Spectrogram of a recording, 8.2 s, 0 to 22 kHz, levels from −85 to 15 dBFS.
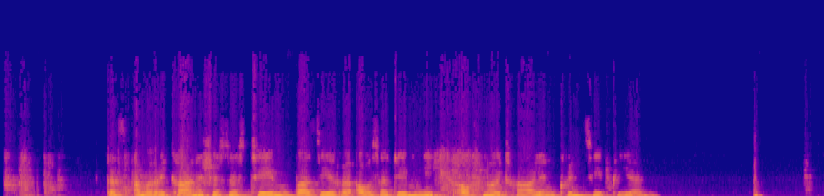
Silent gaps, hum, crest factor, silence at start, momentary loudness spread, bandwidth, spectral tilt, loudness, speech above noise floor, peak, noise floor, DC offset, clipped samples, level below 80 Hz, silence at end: none; none; 14 dB; 0.05 s; 16 LU; 8.2 kHz; -7.5 dB/octave; -16 LUFS; 49 dB; -2 dBFS; -64 dBFS; under 0.1%; under 0.1%; -42 dBFS; 0.15 s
